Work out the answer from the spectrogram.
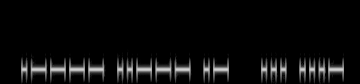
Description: Morse code, heard as a keyed tone, about 25 wpm, 700 Hz. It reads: 12A SV
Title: Field Day Exchanges Encore - 25wpm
